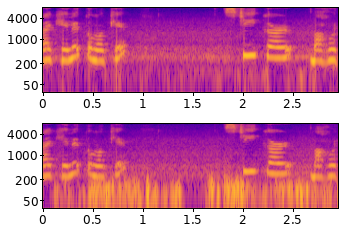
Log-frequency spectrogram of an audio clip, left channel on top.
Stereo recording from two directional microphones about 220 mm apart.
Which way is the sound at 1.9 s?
15° left (ahead or behind).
